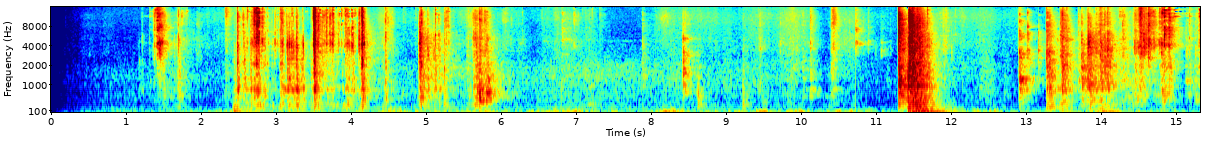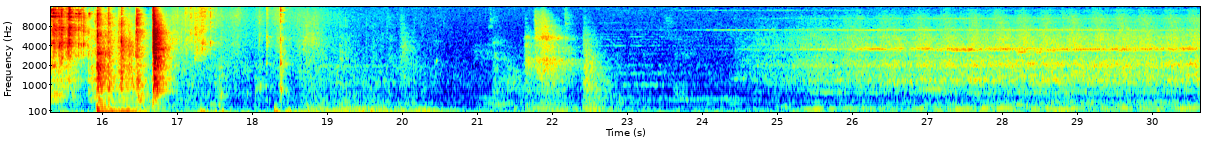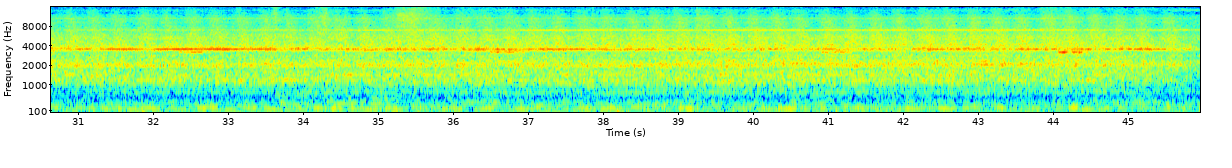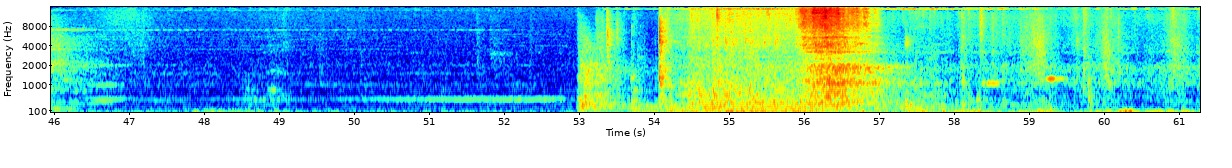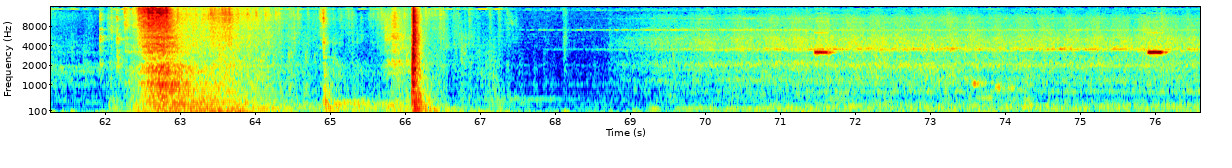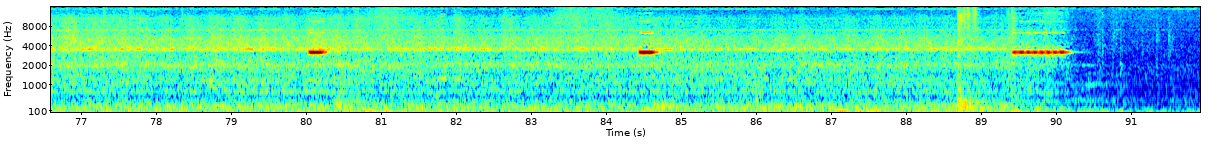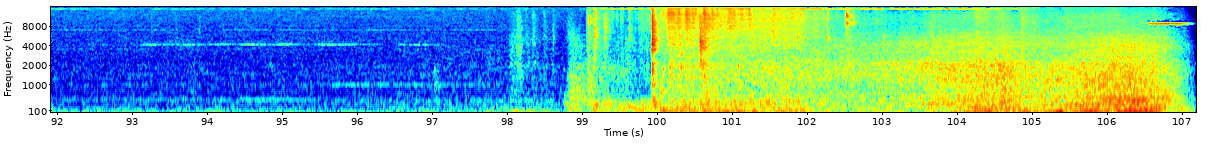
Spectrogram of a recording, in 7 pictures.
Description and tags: SEC LLAVES PUERTA ASCENSOR LOBBY.L
FIELD, w, Recorded, H1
